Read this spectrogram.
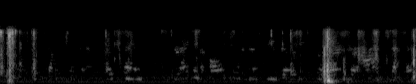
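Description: Trading cards shuffle and flick between fingers.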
